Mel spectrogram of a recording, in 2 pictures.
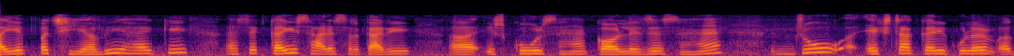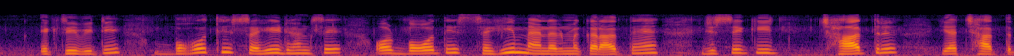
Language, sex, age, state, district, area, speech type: Hindi, male, 30-45, Uttar Pradesh, Sonbhadra, rural, spontaneous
